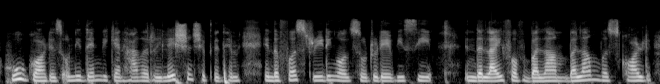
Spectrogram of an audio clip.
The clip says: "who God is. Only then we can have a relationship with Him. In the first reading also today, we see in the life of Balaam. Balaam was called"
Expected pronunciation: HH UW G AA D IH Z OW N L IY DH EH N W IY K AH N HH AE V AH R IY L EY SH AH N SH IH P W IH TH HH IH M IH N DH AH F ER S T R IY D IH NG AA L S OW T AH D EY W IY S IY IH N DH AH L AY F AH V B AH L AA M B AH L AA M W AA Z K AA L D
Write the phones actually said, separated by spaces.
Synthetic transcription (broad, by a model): HH UW G AA D IH Z OW N L IY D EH N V IY K AH N HH AE V AH R IY L EY SH AH N SH IH P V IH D HH IH M IH N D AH F ER S T R IY D IH NG AA L S OW T AH D EY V IY S IY IH N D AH L AY F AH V B AH L AA M B AH L AA M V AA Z K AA L D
